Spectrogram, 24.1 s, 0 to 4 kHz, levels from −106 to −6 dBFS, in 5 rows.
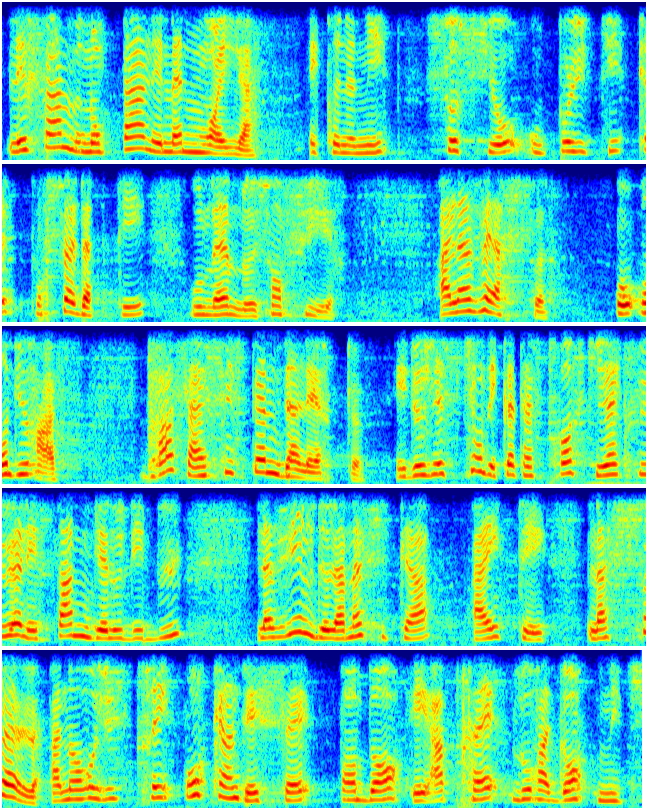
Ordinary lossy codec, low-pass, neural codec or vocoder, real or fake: Opus, 24 kbps; 3.6 kHz; codec, 44.1 kHz, 1.7 kbps, Pupu-Codec; fake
